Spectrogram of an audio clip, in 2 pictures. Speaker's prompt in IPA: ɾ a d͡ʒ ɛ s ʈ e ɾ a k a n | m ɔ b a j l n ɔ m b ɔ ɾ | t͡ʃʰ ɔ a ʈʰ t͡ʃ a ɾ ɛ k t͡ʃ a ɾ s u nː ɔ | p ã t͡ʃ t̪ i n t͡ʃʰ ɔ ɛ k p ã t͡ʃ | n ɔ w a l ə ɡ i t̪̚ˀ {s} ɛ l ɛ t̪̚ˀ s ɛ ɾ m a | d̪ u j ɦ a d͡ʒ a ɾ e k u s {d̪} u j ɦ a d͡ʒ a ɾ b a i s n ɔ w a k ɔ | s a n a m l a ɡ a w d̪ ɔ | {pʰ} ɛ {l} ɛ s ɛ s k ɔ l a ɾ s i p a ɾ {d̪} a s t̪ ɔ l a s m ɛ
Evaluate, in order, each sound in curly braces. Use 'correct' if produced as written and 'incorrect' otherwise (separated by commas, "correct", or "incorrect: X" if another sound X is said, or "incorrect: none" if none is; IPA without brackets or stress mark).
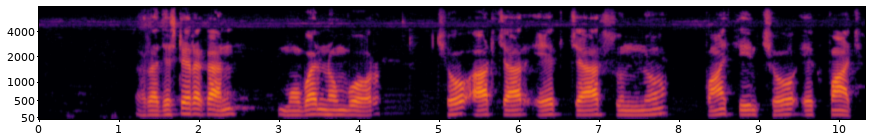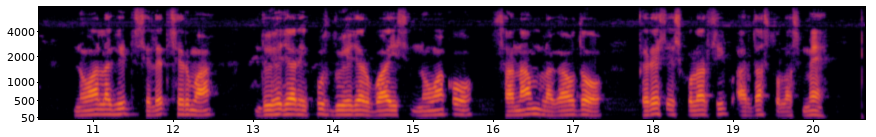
correct, correct, correct, incorrect: ɾ, correct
